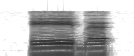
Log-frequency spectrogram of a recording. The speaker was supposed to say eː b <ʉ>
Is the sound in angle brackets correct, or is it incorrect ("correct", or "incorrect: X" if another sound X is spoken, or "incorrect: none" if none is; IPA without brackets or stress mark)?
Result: incorrect: ə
